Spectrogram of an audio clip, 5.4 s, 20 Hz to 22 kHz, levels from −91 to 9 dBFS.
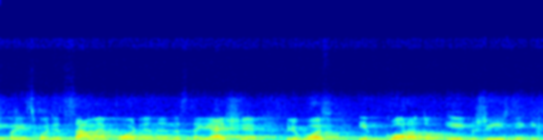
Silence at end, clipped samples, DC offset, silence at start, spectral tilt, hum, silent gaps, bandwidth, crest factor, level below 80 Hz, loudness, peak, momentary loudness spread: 0 s; under 0.1%; under 0.1%; 0 s; -7.5 dB/octave; none; none; 7.4 kHz; 18 dB; -62 dBFS; -29 LUFS; -12 dBFS; 9 LU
